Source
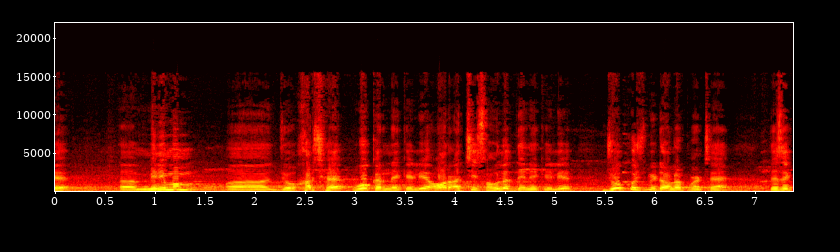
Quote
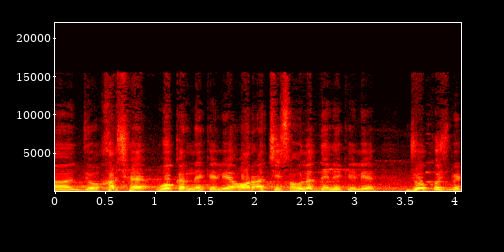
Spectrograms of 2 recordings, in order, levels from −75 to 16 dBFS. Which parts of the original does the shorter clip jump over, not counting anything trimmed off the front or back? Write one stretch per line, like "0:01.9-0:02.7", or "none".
none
